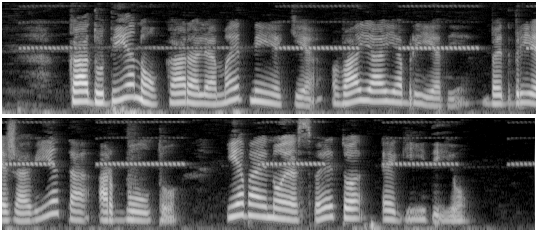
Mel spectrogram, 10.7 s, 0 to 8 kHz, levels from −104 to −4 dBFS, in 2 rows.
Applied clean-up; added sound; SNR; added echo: classical method log-MMSE.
